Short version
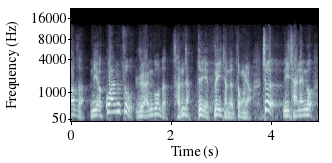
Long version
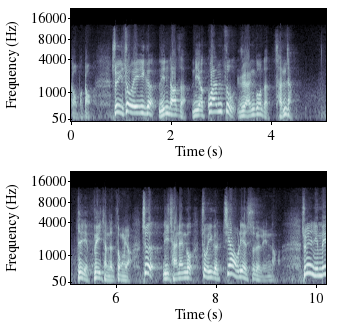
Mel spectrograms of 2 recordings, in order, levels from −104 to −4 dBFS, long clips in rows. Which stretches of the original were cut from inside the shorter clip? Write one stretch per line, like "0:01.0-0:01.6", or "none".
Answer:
0:04.5-0:05.1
